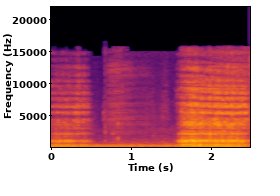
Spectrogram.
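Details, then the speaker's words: Imitated nasal snore with a buzzing, fluttering quality, demonstrating the nose vibration of nasal snoring, as distinct from the blocked-throat sound of throat snoring. "이렇게 잘 느껴보면 코가 이렇게 떨리는 느낌이 있을 거예요 그건 코골이에요"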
